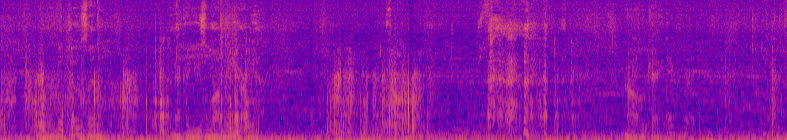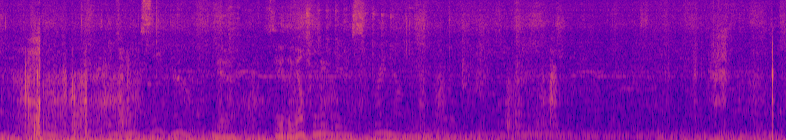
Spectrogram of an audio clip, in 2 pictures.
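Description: A shopping cart rattles as it rolls over a hard floor.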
